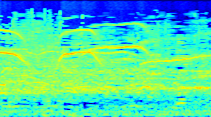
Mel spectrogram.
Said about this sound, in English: It's absolutely fantastic, the crowd response now at Kezar Stadium.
